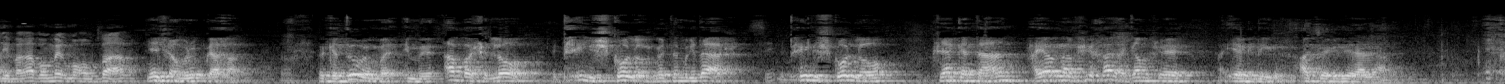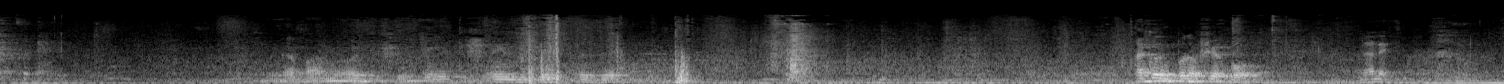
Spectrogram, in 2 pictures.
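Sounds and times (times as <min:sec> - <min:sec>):
speech: 0:00.0 - 0:14.0, 0:17.9 - 0:21.3, 0:26.4 - 0:27.7, 0:28.7 - 0:29.2
door being opened and shut with knocks and clunks: 0:21.8 - 0:22.1.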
